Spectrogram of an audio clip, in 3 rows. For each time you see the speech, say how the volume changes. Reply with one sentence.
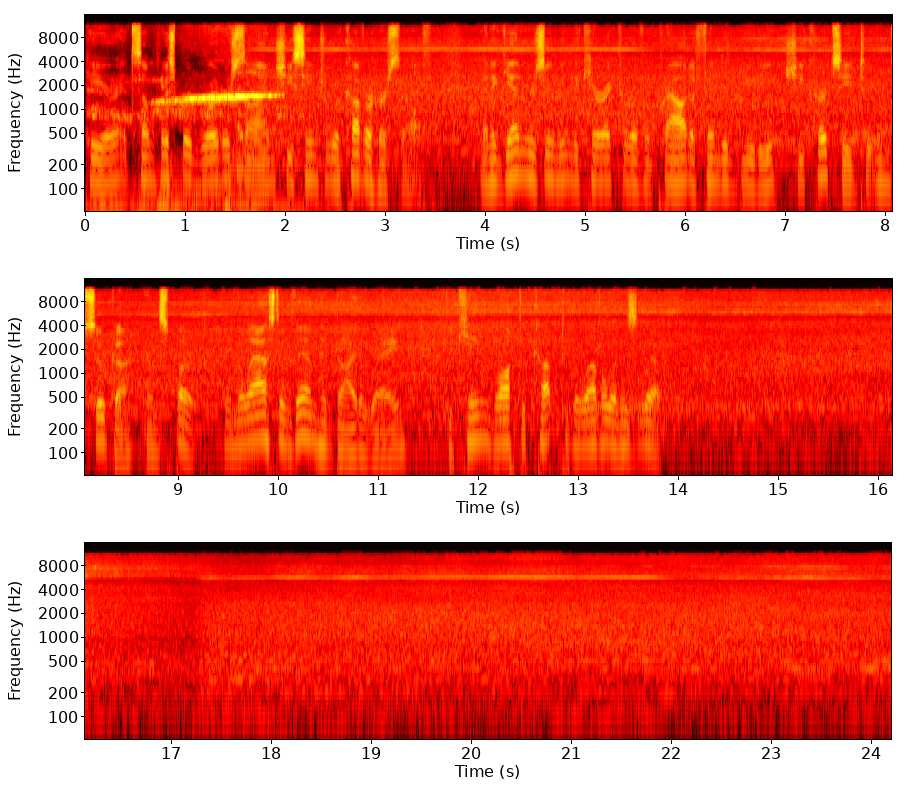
You can hear the speech from 0.0 to 13.8 s, at a steady volume.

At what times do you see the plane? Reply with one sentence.
You can hear the plane from 1.4 to 24.1 s.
